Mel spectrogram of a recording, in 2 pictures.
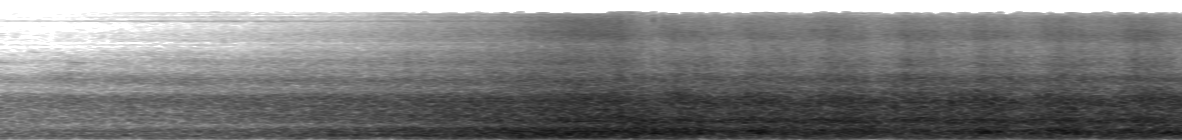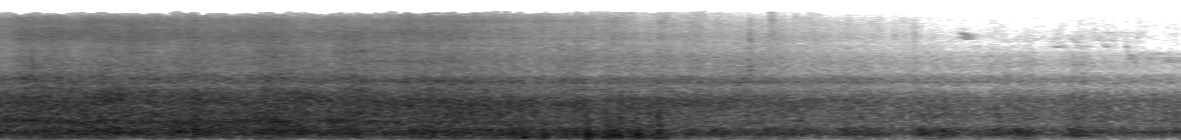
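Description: Electric multiple-unit passenger train running through the station: the rumble of its wheels on the rails swells over the first few seconds, holds loud with a quick run of clicks from the wheels, then fades as the train draws away.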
